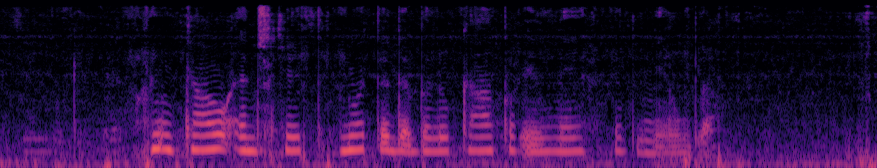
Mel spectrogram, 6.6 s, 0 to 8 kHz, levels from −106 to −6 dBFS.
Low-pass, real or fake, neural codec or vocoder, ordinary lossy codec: 7.2 kHz; fake; codec, 16 kHz, 16 kbps, FreqCodec, smaller model; MP3, 64 kbps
